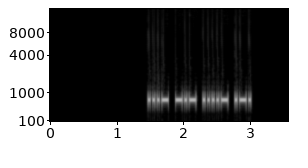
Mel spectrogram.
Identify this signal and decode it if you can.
Morse code, heard as a keyed tone, about 36 wpm, 700 Hz. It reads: VK4R
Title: DXCC-100 Call Signs - 4 Characters - 35wpm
